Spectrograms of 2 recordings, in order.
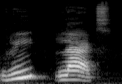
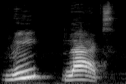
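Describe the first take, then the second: The two takes are said the same way.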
